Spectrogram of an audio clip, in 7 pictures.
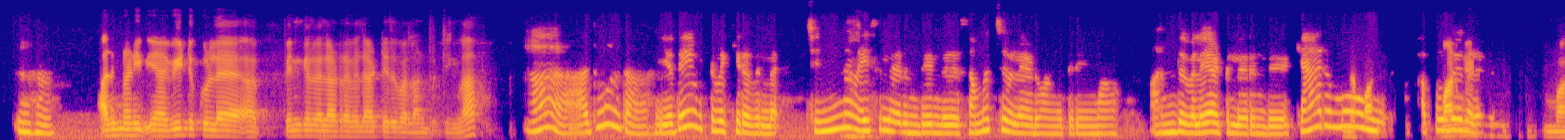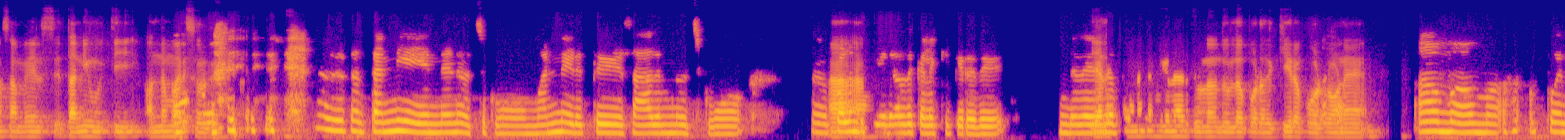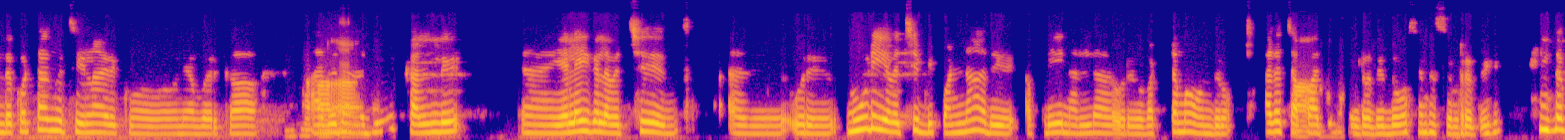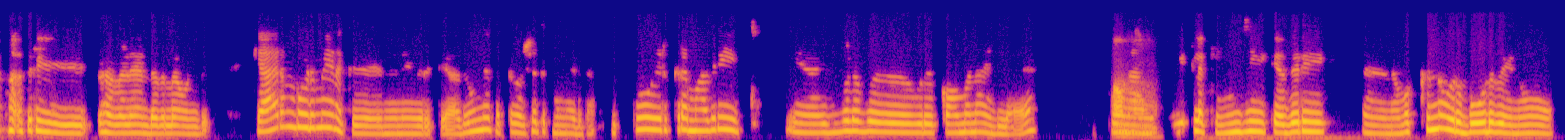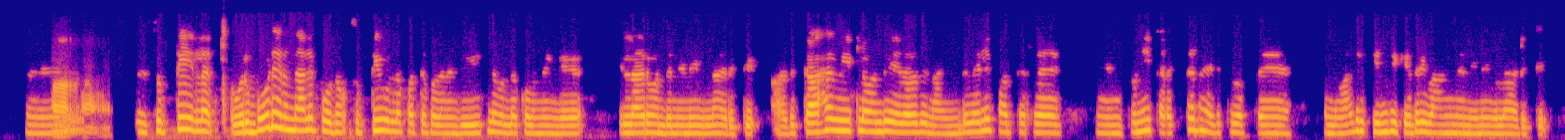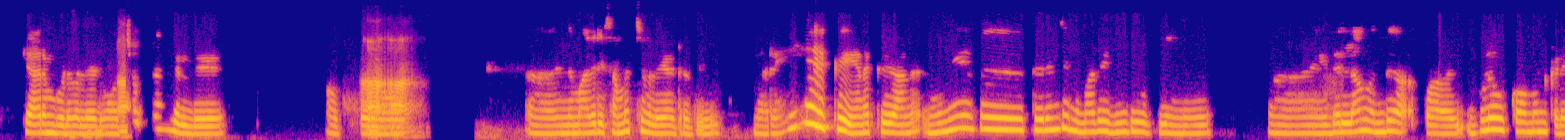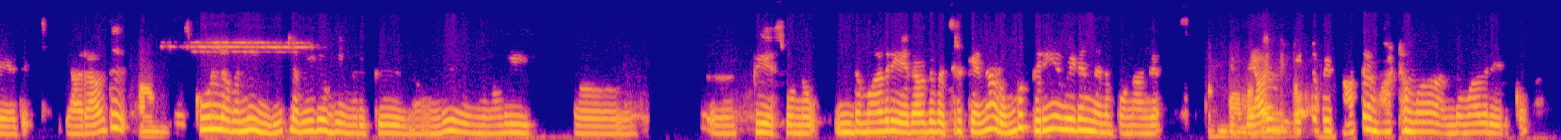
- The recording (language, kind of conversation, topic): Tamil, podcast, வீடியோ கேம்கள் இல்லாத காலத்தில் நீங்கள் விளையாடிய விளையாட்டுகளைப் பற்றிய நினைவுகள் உங்களுக்குள்ளதா?
- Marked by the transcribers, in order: static; mechanical hum; chuckle; distorted speech; laughing while speaking: "தண்ணி ஊத்தி, அந்த மாரி சொல்றீங்களா?"; laughing while speaking: "ஆமா"; horn; unintelligible speech; laughing while speaking: "ஆஹ. ஆமா, ஆமா"; tsk; other noise; tsk; laughing while speaking: "அத சப்பாத்தின்னு சொல்றது, தோசன்னு சொல்றது, இந்த மாதிரி அ விளையாண்டதெல்லாம் உண்டு"; in English: "கேரம் போர்டுமே"; tapping; in English: "காமனா"; in English: "போர்டு"; tsk; in English: "போர்டு"; in English: "கேரம் போர்டு"; in English: "காமன்"; tsk; tsk; laughing while speaking: "எப்பயாது வீட்ல போய் பாத்துற மாட்டோமா, அந்த மாதிரி இருக்கும்"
